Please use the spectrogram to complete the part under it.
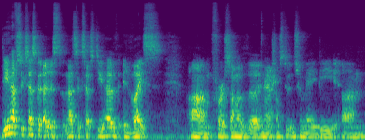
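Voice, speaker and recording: A man hosts an interview podcast with a lowish voice, working through long questions with lots of "um" and self-corrections. He sounds distant from the mic. The room adds a roomy echo. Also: normal speed, slight background noise. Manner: long winding questions with many "um"s and restarts. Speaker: podcast host.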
